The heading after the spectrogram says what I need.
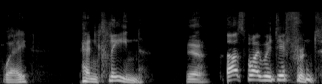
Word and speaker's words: Penllyn: because everybody who seems to go there pronounced it Penllyn. Throughout the Yeah. podcast, you'll notice I'm pronouncing it that way, and Yeah. Goth is pronouncing it the Welsh way, the Yeah. correct way, Pencleen.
